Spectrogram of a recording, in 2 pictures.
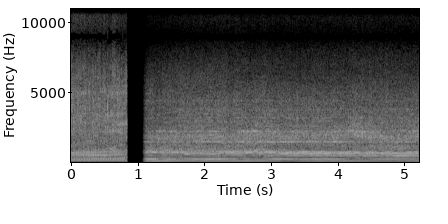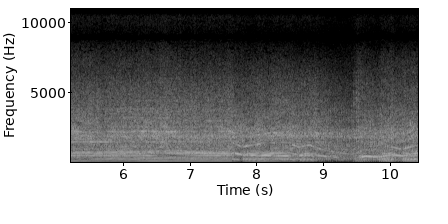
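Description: A leaf blower roars steadily.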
